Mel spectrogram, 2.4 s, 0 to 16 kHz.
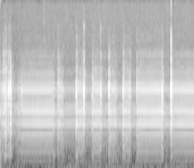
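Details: RCA Victor 12X2 radio at power-on test after full recap (all resistors found far out of tolerance): steady buzzing hum despite new filter capacitors, with sharp crackles and dropouts whenever parts are touched, pointing to a poor connection or joint; AC/DC voltage checks to follow.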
